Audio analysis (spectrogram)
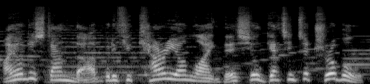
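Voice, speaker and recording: A cautious, fretful engine driver, as a man puts him on, his voice pitched up high and jumpy. He frets and pleads with wide swings in tone. Music plays behind. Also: very animated, a little fast.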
